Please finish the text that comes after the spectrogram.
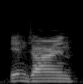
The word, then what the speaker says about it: Din Djarin: Okay, Din Djarin and his youngling apprentice Grogu.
